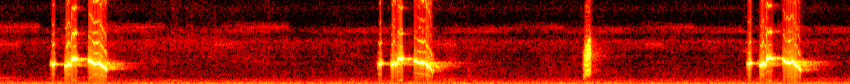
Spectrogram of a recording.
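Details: Active sooty-headed bulbul of the kutilang kebo type calling a rival, which joins in: three matching bright whistled phrases about every three and a half seconds, each a quick rising then falling flourish, with one sharp click between them in near silence.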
